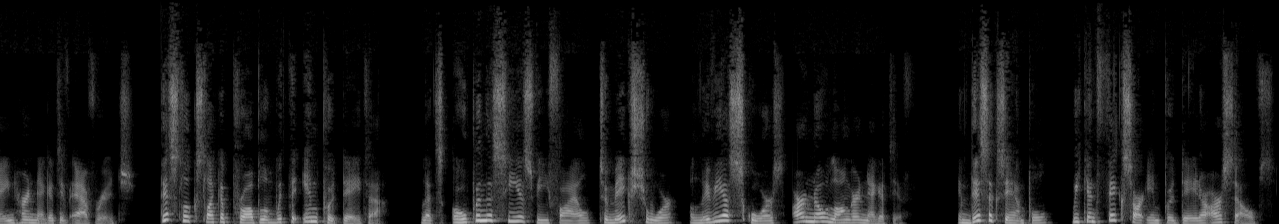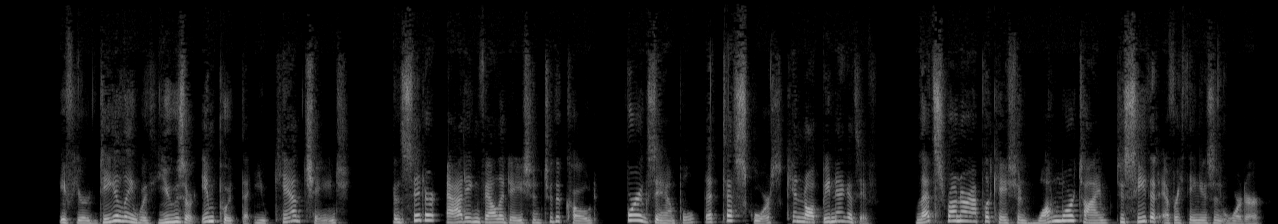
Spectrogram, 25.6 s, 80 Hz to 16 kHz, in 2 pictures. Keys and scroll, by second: 4.2 super+e, 9.7 ctrl+Down, 12.0 Delete, 12.4 Escape, 22.1 ctrl+r, 22.1 shift+F10.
